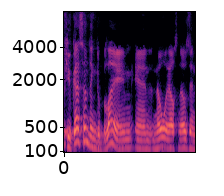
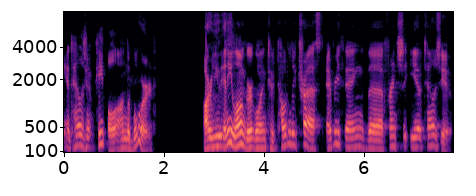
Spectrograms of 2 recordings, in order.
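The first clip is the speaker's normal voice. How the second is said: normal talking voice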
